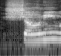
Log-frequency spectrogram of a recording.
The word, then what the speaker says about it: Choni: Then we have Choni, which we learned is actually pronounced Shoni, which makes sense.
